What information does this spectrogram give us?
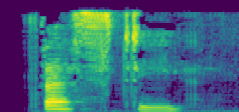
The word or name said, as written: feste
